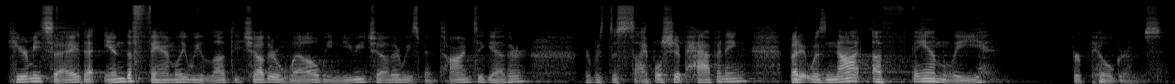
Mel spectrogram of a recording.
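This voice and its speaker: A male pastor preaching a sermon in a church, slow and dramatic, dropping to a hush and then rising for emphasis. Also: lowish voice. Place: church sanctuary. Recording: long reverb of a large hall.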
